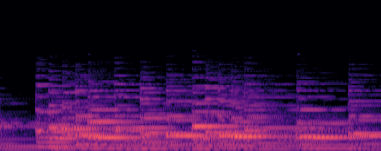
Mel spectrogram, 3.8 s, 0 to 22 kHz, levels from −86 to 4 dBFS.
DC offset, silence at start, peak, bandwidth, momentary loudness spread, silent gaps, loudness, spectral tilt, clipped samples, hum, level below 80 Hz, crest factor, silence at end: under 0.1%; 0 s; -20 dBFS; 5.2 kHz; 7 LU; none; -33 LUFS; -10 dB/octave; under 0.1%; none; -52 dBFS; 14 dB; 0 s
